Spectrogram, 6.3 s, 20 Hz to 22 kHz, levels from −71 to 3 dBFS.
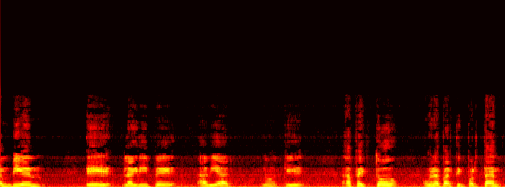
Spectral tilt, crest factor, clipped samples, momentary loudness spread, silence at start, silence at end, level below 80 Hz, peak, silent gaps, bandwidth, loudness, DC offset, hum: -6.5 dB/octave; 16 dB; under 0.1%; 14 LU; 0 s; 0 s; -38 dBFS; -4 dBFS; none; 11 kHz; -19 LUFS; under 0.1%; none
